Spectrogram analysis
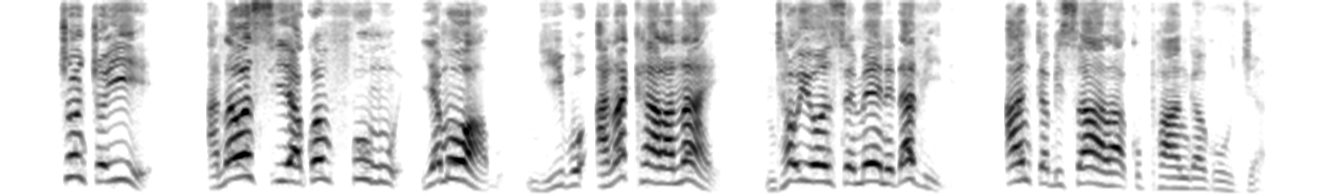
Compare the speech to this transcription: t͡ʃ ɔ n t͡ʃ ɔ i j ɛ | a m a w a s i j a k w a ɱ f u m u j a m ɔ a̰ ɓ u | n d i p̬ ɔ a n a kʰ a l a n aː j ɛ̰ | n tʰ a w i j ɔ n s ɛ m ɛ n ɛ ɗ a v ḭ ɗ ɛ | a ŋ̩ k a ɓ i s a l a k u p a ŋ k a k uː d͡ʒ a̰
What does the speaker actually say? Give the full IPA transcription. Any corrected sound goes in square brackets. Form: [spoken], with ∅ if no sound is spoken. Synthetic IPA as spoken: t͡ʃ ɔ n t͡ʃ ɔ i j ɛ | a [n] a w a s i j a k w a ɱ f u m u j a m ɔ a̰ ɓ u | n d i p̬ ɔ a n a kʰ a l a n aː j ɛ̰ | n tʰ a w i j ɔ n s ɛ m ɛ n ɛ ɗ a v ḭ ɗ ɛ | a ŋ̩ k a ɓ i s a l a k u [pʰ] a ŋ [ɡ] a k uː d͡ʒ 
